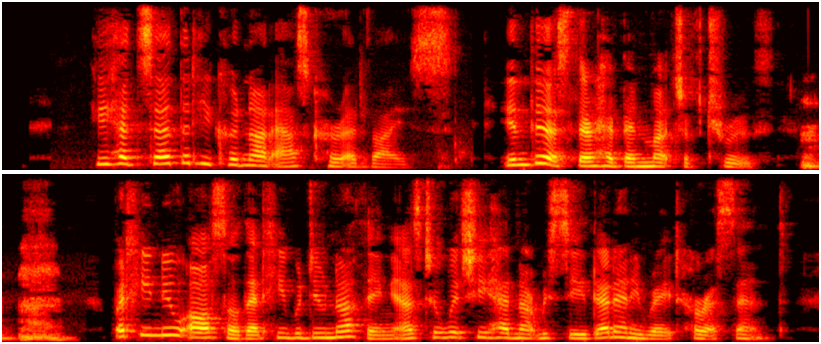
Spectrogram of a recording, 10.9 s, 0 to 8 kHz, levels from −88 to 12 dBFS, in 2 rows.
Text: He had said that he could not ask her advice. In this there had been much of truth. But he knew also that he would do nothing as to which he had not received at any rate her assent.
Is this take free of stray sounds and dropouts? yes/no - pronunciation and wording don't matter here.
no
